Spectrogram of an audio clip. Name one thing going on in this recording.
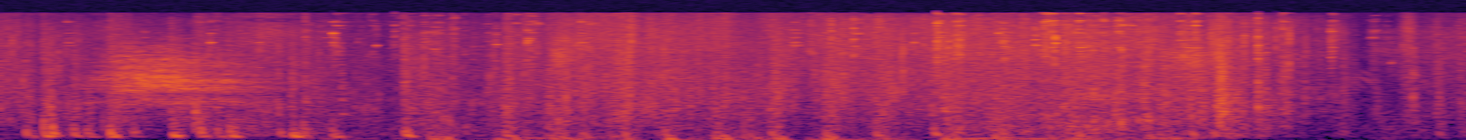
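Horse hooves thud on rough ground at a trot.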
